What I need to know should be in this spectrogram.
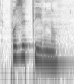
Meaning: positively
- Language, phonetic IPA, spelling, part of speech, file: Ukrainian, [pɔzeˈtɪu̯nɔ], позитивно, adverb, Uk-позитивно.ogg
